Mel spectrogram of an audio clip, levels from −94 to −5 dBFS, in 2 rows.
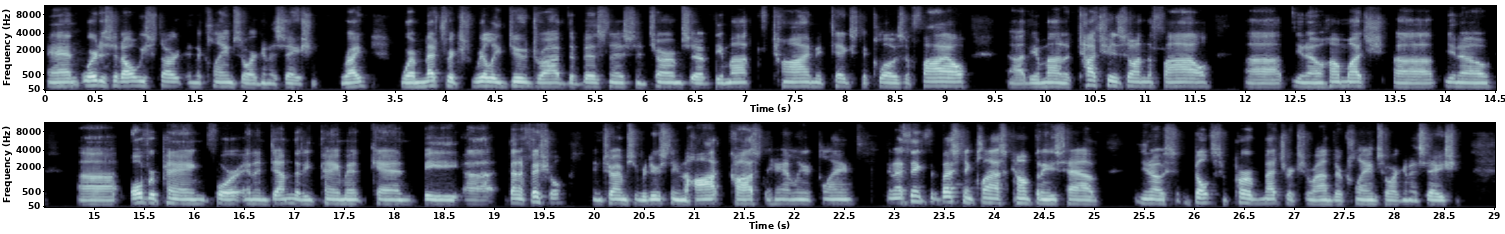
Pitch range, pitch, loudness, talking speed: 115-130 Hz, 120 Hz, -26 LUFS, 175 wpm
